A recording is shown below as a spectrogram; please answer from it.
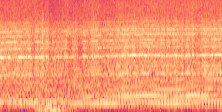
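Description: Ford Cortina racing in D class at Mid Ohio in Forza Motorsport, its engine humming at a steady, sustained pitch with a brief louder swell early on, continuous and close throughout.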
